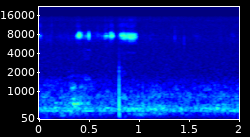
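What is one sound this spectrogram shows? Scissors snip through thread.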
